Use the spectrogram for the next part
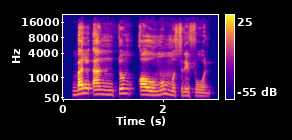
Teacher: ബ 2 ചുണ്ടിൽ നിന്നാണ്. പക്ഷെ മേലെ ചുണ്ട് അല്പം പുറത്തേക്കും താഴെ ചുണ്ട് അല്പം ഉള്ളിലേക്കും കയറി നിൽക്കും.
